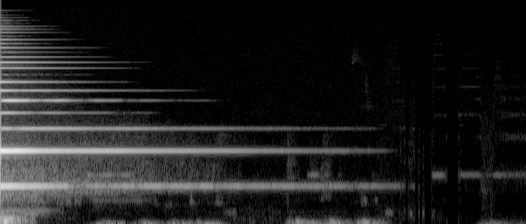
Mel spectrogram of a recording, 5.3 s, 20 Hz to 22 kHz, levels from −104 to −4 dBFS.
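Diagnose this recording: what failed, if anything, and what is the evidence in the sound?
Nothing in this music recording points to a failure at any stage of the chain. No path stands out in the sound as having broken down anywhere along the way.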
